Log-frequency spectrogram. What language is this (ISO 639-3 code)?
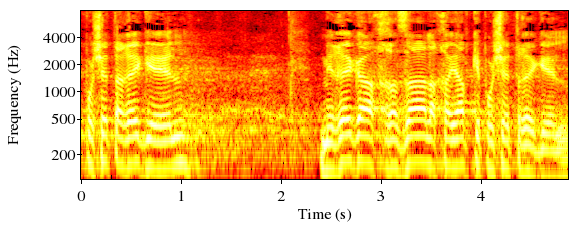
heb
